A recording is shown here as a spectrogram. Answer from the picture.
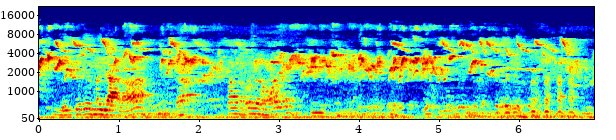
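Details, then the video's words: Several Red-whiskered Bulbuls at a singing-competition practice on a display rack, singing overlapping bright, rapid warbled phrases with sharp chirps, over low background chatter and voices. "Dợt Chim Chào Mào Đấu Hót"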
